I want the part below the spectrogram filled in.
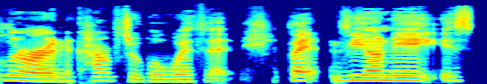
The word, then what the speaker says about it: Viognier: But we do pronounce it Viognier. So the yay at the end, yay Viognier. Now, let's talk about a classic style of Viognier from the Northern Rhone.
